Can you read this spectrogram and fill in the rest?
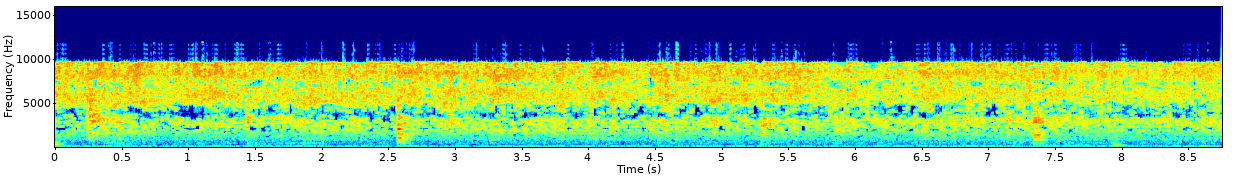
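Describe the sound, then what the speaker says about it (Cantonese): Marinated beef slices, coated with sugar, oyster sauce, cornstarch, soy sauce and oil, sear in a red-hot wok with a constant, moderately loud sizzle and a few faint taps of a utensil, with no talking. "輕輕煎一煎佢先。 個鑊如果你燒得紅咧就唔會黐底嘅，咁煎一煎咧，唔好打散佢。"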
